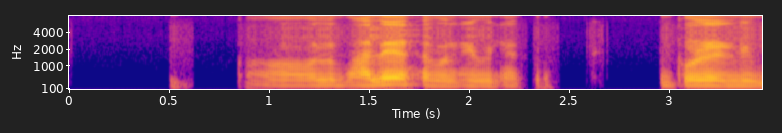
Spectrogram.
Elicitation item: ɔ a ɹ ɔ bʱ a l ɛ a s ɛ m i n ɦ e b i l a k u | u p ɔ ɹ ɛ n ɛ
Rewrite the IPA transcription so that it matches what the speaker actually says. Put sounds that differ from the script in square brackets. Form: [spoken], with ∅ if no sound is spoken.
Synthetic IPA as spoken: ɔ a [l] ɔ bʱ a l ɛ a s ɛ m [a] n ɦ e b i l a k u | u p ɔ ɹ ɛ n [i]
